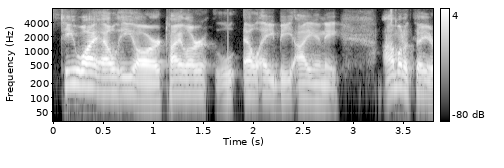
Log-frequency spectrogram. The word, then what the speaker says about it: Labine: Yeah, it's Tyler, Tyler, Labine.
